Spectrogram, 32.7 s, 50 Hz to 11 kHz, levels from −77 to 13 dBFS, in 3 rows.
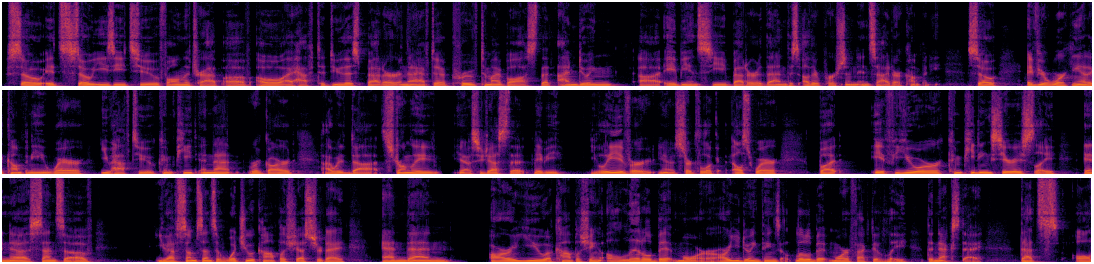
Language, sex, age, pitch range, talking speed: English, male, 20-39, 110-125 Hz, 215 wpm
